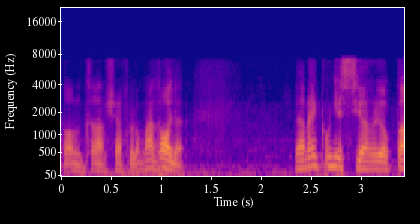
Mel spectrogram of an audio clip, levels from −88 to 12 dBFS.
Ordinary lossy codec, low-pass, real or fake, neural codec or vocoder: none; 7.2 kHz; fake; codec, 16 kHz in and 24 kHz out, 0.6 kbps, FireRedTTS-2 codec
